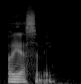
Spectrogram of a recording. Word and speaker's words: oyasumi: So If you're saying goodnight to someone in Japanese, it's oyasumi.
